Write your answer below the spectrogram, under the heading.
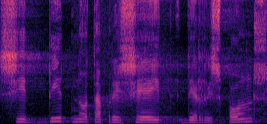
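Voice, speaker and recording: A man's fairly high voice with ordinary pitch variation and a Spanish accent, on a very clean recording with a silent background. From Spain. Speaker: museum director. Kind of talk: conference talk read from a text. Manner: slow.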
